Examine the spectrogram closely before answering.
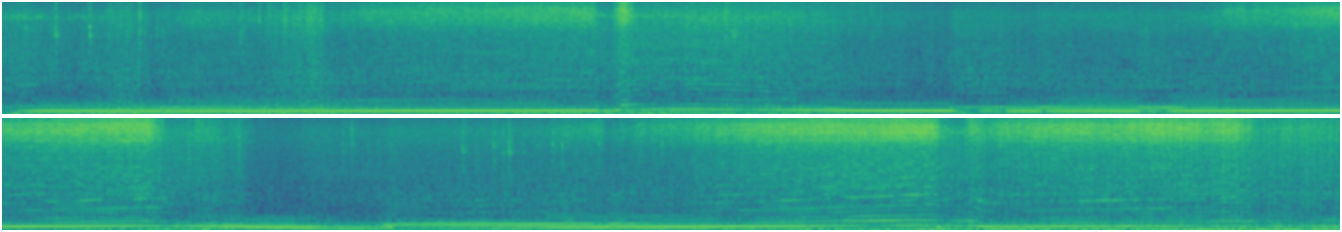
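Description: A car engine roars loudly from inside the cabin, revving up and dropping as gears shift.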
